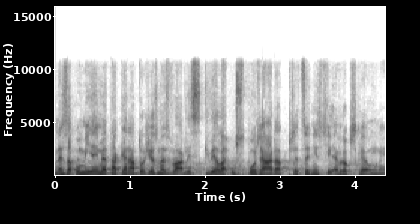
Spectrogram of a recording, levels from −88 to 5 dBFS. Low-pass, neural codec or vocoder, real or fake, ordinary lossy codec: 10.8 kHz; codec, 24 kHz, 3 kbps, HILCodec; fake; AAC, 96 kbps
